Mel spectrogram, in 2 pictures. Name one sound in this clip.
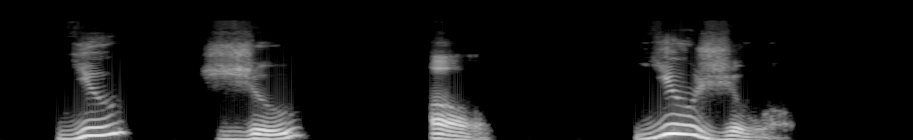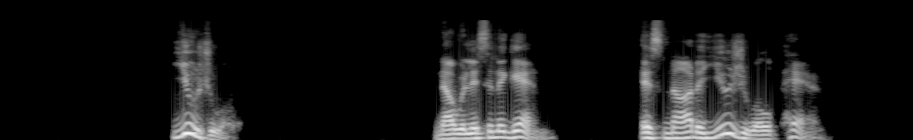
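A young man speaks with animation through a microphone, in short bursts with pauses.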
